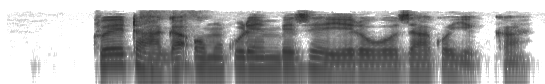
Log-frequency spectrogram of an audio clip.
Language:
Ganda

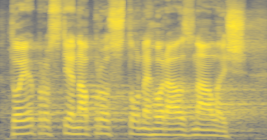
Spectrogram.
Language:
Czech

